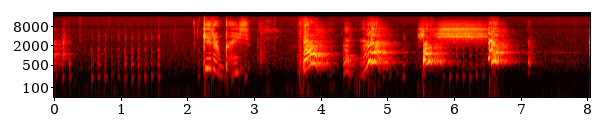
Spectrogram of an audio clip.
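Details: Border Collie cross hunting imaginary mice under rubber mats bubbled up by heat, indoors; rapid soft pulses, then loud yelping barks and high whines in bursts, with a person's excited voice.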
